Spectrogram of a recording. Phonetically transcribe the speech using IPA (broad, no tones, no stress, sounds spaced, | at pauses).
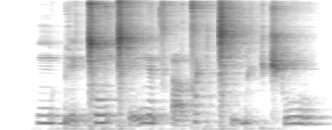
ŋ͡m ɪ ɡ͡b ḛ ǀ õ ǀʰ ḛ ŋ ɛ̃ t͡sʼ ḭ tˤ ɪ k ǀʰ ḭ b e k t͡ʃʼ u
